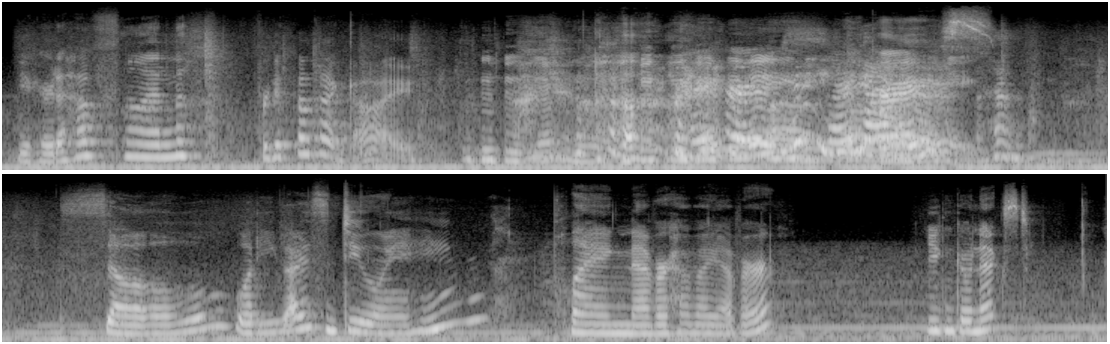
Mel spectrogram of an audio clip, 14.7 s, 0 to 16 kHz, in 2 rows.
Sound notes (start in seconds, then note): 3.1 laughter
